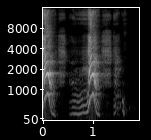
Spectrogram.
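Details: Pomeranian dog barking nonstop indoors, 7 October 2015: two loud sharp barks with a rising whine-like tone between them, fading into a faint yelp.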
